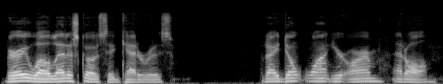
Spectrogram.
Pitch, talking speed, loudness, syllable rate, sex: 130 Hz, 205 wpm, -16 LUFS, 5.7 syllables/s, male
